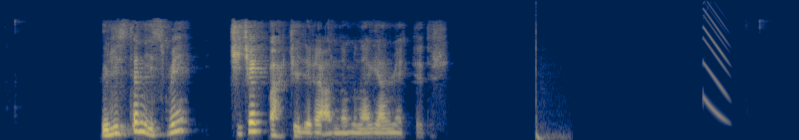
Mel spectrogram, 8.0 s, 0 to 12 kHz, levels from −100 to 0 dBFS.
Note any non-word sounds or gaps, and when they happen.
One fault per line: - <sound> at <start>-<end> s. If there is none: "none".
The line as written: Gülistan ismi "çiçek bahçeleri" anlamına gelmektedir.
- thud at 5.3-5.7 s
- chirp at 7.0-7.3 s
